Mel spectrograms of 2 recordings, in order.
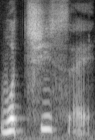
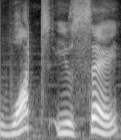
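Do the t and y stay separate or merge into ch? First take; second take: merge; separate. First: The t and y merge into a ch sound. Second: The t and y sounds stay separate. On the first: "টি এর পরে যদি এরকম ওয়াই থাকে তাহলে টিটা চয়ের মতো হয়ে যায়" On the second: "আমি আসলে বলেছি what you say is not right"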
